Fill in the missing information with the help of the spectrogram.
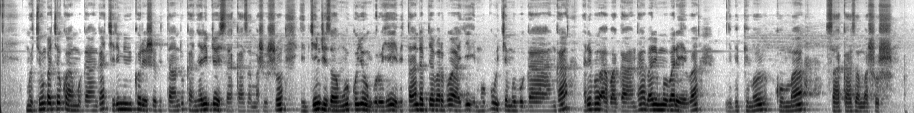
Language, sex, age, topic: Kinyarwanda, male, 18-24, health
